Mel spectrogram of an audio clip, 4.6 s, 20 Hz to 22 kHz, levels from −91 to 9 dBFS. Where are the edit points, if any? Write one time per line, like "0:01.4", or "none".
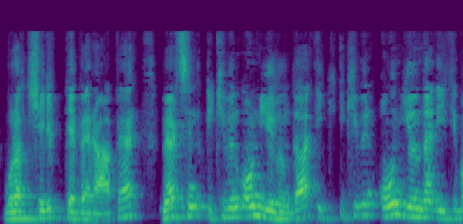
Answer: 0:01.5

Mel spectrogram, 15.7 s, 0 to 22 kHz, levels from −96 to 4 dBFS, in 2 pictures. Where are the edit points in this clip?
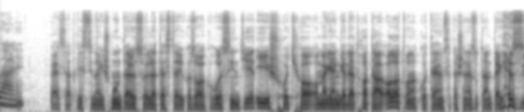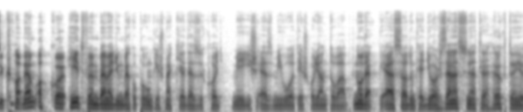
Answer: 0:13.5

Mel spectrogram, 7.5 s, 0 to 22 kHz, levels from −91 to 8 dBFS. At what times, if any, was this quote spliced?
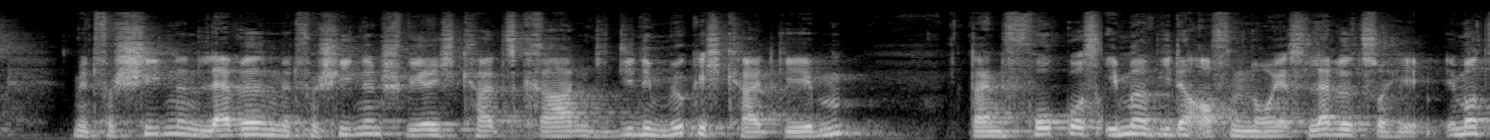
0:05.5

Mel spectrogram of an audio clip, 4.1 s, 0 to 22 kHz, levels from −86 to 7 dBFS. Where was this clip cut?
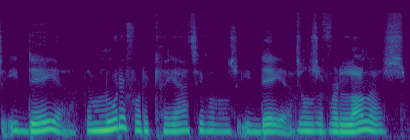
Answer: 0:03.0

